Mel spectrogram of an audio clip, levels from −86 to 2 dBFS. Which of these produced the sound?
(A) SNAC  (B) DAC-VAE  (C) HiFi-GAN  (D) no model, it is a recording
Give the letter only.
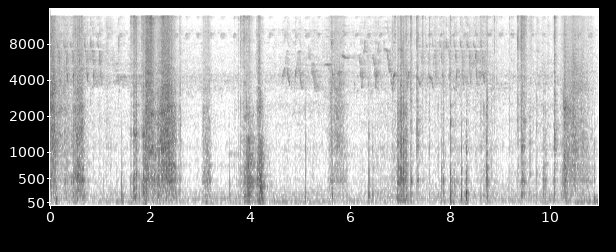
D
